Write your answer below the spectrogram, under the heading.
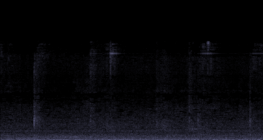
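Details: Steady low rumble with faint ticking and distant hum, no animal voice heard.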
